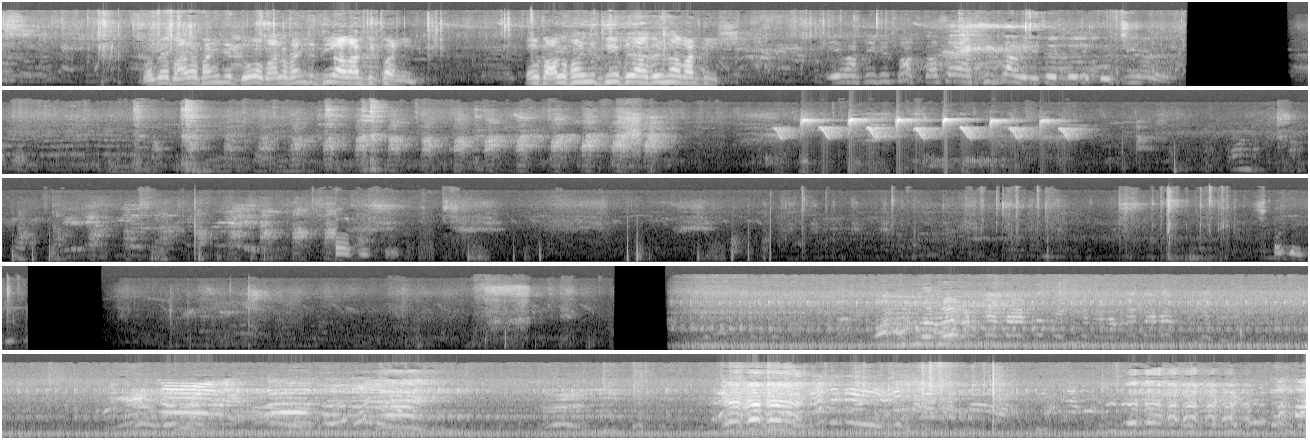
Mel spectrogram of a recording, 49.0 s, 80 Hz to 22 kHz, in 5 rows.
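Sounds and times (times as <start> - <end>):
small engine running: 0.1 - 8.9, 34.4 - 48.9
birds calling: 10.9 - 26.4, 34.6 - 48.9.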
